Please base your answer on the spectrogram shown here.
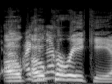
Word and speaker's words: Okereke: You let the linebacker, I can never pronounce his name, Bobby Okereke. Okereke.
